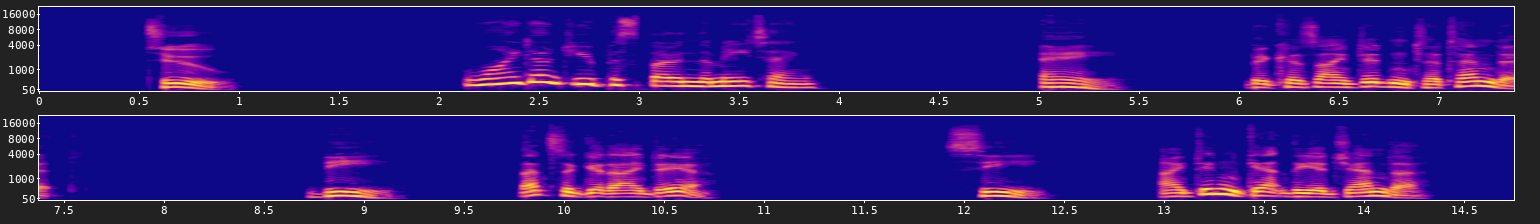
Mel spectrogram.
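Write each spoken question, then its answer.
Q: Why don't you postpone the meeting?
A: B: That's a good idea.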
